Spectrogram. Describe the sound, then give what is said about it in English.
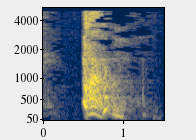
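A single rough cough from a person with a lingering cough since COVID, a short harsh burst that rattles and trails off quickly, heard alone without speech. “One of these days, I'm going to get rid of this cough probably when I go to heaven. I've had it ever since COVID came out.”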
